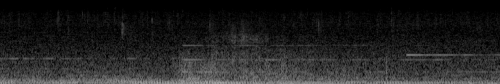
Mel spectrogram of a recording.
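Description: Steady rain falling and pattering on a surface, a continuous close hiss with a brief swell near the middle and no voices.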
